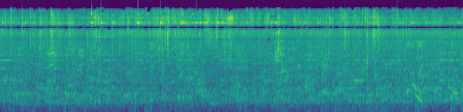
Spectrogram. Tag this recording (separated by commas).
Speech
